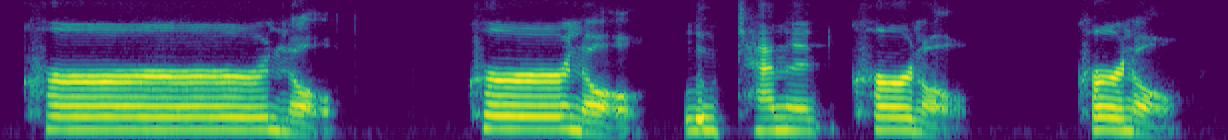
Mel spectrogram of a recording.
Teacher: so this word has an L in the spelling has two L's but the first L is actually pronounced as an R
